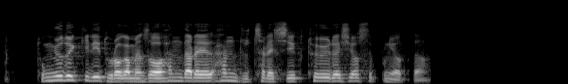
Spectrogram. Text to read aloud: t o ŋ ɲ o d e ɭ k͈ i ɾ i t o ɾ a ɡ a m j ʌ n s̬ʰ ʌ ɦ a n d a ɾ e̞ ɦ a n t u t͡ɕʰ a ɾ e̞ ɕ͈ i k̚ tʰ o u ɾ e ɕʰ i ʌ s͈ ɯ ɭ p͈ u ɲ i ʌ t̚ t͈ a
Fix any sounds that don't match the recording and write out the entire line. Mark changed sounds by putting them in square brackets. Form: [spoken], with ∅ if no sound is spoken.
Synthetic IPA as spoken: t o ŋ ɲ o d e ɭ k͈ i ɾ i t o ɾ a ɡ a m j ʌ n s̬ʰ ʌ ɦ a n d a ɾ e̞ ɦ a n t u t͡ɕʰ a ɾ e̞ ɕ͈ i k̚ tʰ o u ɾ e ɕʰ i ʌ s͈ ɯ ɭ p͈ u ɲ i ʌ t̚ t͈ a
